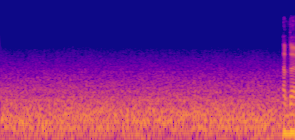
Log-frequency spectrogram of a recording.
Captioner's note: wind blowing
